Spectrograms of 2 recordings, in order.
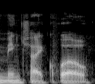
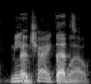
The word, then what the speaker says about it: Ming-Chi Kuo: Okay, so there's a report that came out from KGI Securities analyst Ming-Chi Kuo or Cao. – I would say Ming-Chi Kuo. – Ming-Chi Kuo. – That's only because I think that's how Ken Ray pronounces it, and I use him as my barometer for all things pronunciation when it comes to names. – Okay, well, there you go. We'll go to the Ken Ray School of Pronunciation, and there you go.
